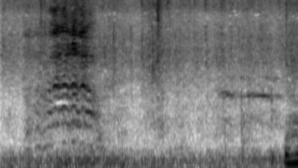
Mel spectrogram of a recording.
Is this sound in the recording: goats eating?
yes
